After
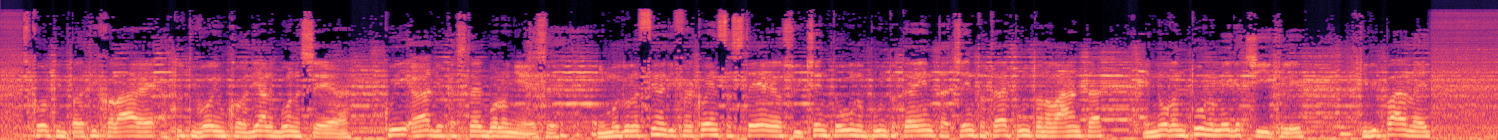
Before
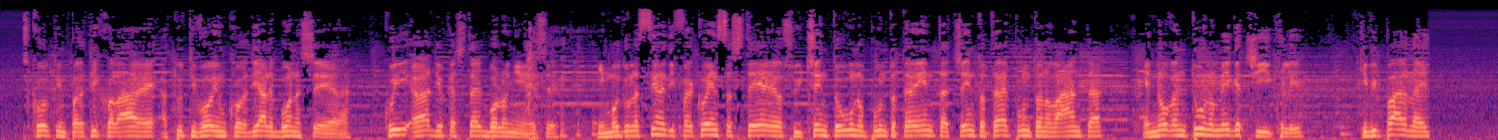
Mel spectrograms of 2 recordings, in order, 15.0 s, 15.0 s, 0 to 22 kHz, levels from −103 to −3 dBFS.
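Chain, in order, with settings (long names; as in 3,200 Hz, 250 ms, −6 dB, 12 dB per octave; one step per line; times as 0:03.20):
harmonic and percussive parts rebalanced percussive −14 dB
envelope flattener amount 70%
level +6 dB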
